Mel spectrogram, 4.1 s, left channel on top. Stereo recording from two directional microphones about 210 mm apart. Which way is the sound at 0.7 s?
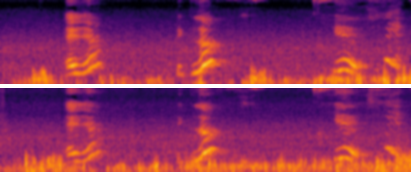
40° left (ahead or behind).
